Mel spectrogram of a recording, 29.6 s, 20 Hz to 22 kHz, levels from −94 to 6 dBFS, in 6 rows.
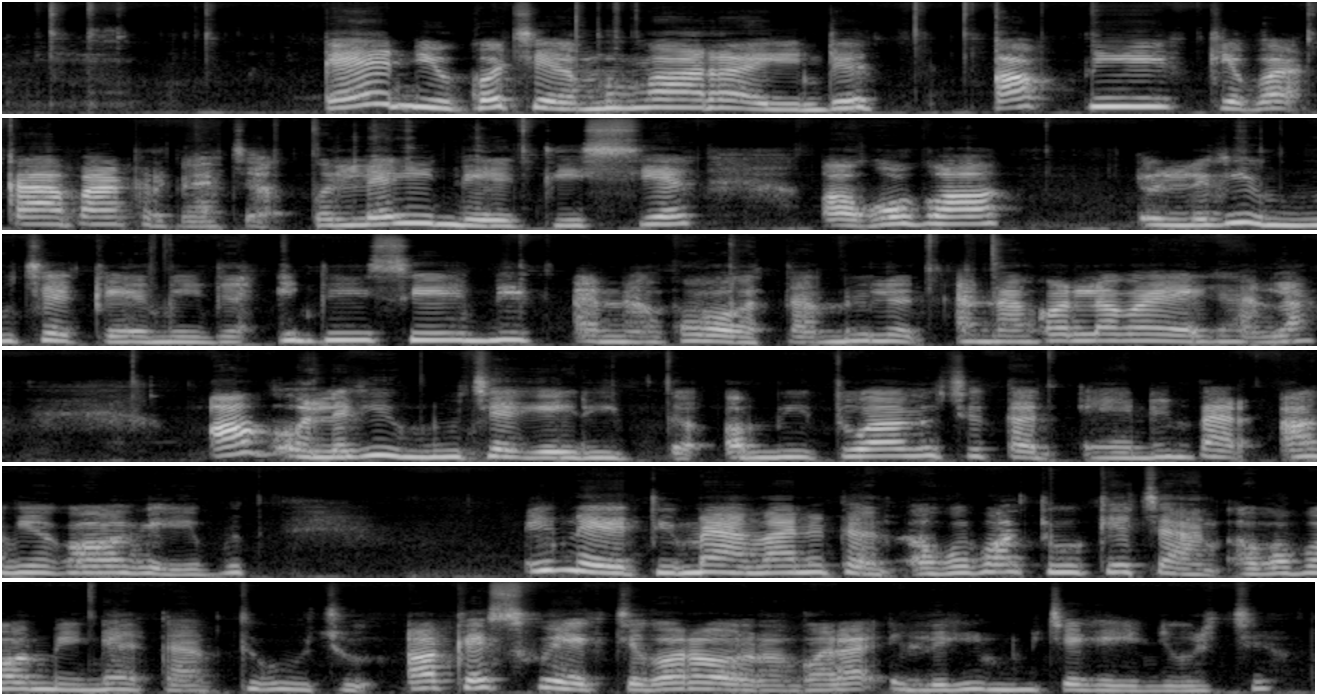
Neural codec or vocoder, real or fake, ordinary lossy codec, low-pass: codec, 44.1 kHz, 3.4 kbps, Pupu-Codec; fake; none; none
